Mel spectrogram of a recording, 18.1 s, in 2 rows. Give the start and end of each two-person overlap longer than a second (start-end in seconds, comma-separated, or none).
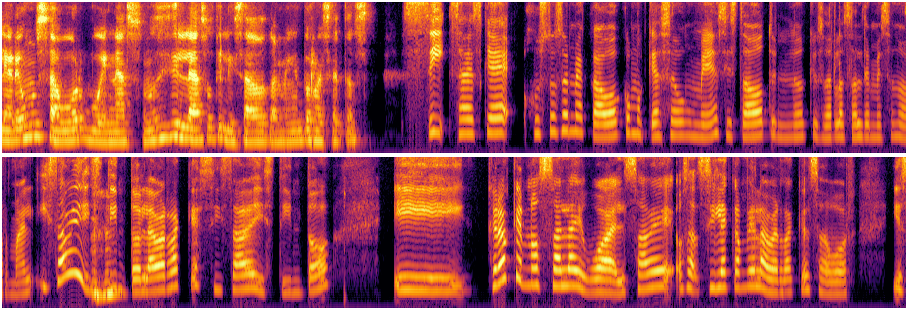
none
